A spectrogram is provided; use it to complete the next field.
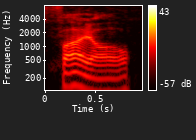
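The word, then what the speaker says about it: Fayal: people there pronounce it fol and put the accent on the first syllable we anchored in the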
